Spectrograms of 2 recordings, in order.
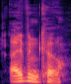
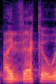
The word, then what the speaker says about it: Iveco: Yeah, I think it's Ivanco. Is that how you say it? There's no N.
